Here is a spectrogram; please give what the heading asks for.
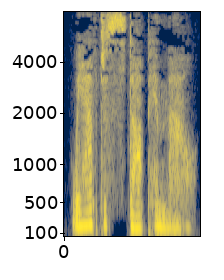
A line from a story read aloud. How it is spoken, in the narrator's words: I said hoarsely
